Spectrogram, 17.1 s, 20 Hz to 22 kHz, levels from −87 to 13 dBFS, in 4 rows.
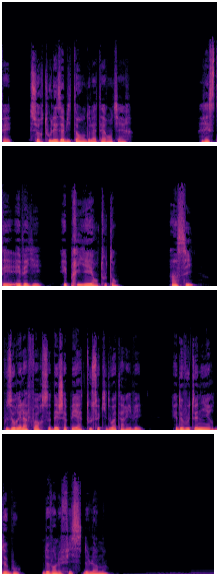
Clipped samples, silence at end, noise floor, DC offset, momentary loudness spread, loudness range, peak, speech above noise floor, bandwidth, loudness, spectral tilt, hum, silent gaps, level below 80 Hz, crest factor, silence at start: under 0.1%; 2.15 s; -76 dBFS; under 0.1%; 12 LU; 4 LU; -8 dBFS; 53 dB; 15.5 kHz; -24 LUFS; -6 dB/octave; none; 0.24-0.49 s, 2.65-3.89 s, 5.37-5.41 s, 6.77-7.59 s, 8.50-8.57 s, 11.79-11.96 s, 13.38-13.68 s; -58 dBFS; 18 dB; 0 s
